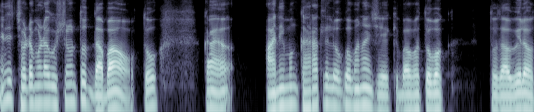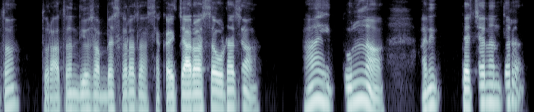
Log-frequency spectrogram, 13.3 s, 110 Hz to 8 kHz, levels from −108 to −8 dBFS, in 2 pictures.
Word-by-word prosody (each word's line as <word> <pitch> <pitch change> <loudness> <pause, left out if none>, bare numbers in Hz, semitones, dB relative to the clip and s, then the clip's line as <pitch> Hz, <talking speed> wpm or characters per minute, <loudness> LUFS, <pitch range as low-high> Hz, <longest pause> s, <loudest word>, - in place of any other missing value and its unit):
आणि 180 +2 -4
छोट्या-मोठ्या 155 +1 -1
गोष्टींवर 160 +2 -5
तो 170 - 0
दबाव 110 -1 +4 0.2
तो 130 +3 -1 0.6
काय 125 -1 0 0.6
आणि 120 +4 +1
मग 145 +1 -5
घरातले 140 +4 -3
लोकं 135 +1 -2
म्हणायचे, 130 -6 -2
की - - -12
"बाबा, 110 +1 0
तो 115 - +3
बघ - - -3 0.6
तो 105 - -2
10वी 105 +2 +2
ला - - +5
होता, 120 +6 -2 0.4
तो - - -4
रात्रंदिवस 110 +3 -2
अभ्यास 105 +1 -1
करायचा 115 -1 -1
सकाळी 95 +3 +2
4:00 110 0 +10
वाजता 115 +2 +5
उठायचा" 125 +1 +3 0.7
हां, 160 +6 +1
ही 160 -3 -1
तुलना 140 - +1 0.5
आणि 130 +6 +1 0.3
त्याच्यानंतर 155 +3 +1
125 Hz, 150 wpm, -25 LUFS, 110-145 Hz, 0.7 s, 4:00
